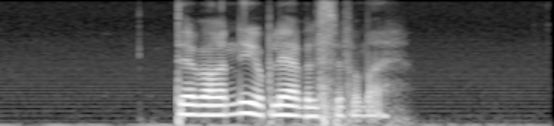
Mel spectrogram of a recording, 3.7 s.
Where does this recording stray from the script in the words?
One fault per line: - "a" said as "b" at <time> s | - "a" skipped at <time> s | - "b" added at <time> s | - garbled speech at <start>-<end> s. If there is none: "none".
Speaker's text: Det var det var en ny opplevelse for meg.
- "det var" skipped at 1.5 s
